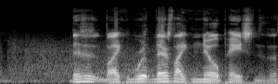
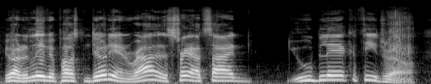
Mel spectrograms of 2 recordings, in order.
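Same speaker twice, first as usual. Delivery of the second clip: higher, louder British army officer; British accent; 7 semitones higher, 5 dB louder than usual. Acted. Army note orders Private Thompson to rally, hammed-up British accent. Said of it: "I talked in a British accent".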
